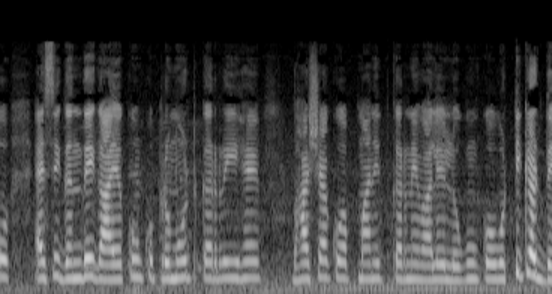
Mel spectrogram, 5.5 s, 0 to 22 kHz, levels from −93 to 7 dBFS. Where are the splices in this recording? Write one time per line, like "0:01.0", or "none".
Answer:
none

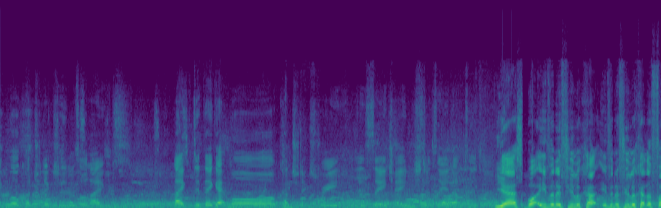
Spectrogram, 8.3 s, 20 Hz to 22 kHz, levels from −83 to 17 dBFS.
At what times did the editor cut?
none

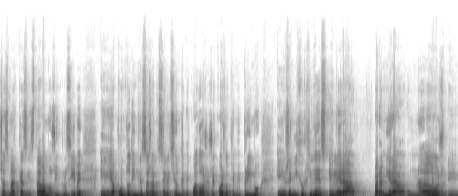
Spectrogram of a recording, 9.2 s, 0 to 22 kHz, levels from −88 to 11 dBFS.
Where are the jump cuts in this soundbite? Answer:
none

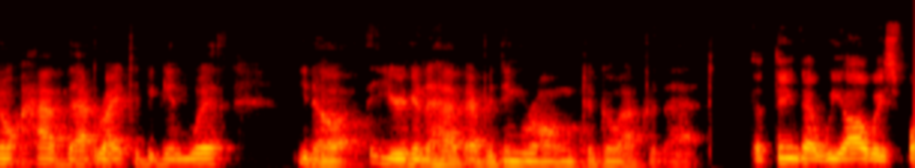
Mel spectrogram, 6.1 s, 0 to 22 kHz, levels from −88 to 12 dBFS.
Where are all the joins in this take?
0:05.1

